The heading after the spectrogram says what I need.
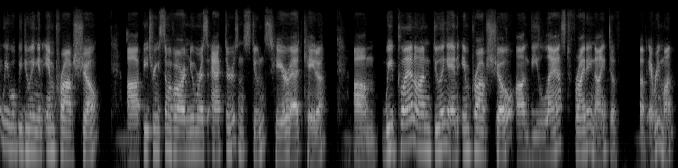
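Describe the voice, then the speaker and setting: A man hosting a casual online talk-back, speaking in a friendly, encouraging way with halting starts and frequent fillers. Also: fairly high pitch, fairly bright tone. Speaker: host and online programming director of a theater company. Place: online video call.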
